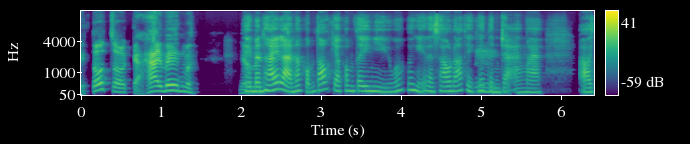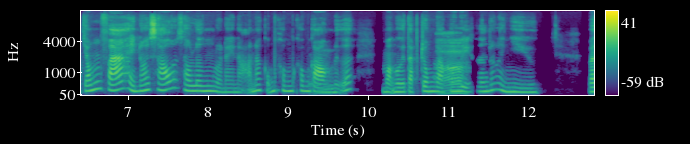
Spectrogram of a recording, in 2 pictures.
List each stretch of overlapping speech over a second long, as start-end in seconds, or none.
none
